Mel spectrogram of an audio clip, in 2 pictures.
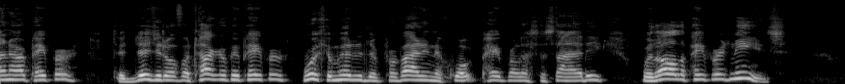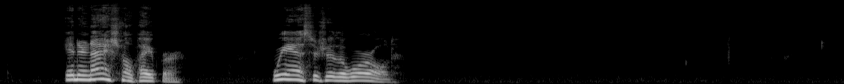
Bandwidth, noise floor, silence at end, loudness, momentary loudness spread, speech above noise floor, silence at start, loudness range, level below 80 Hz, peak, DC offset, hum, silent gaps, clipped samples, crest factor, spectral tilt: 18 kHz; -70 dBFS; 4.55 s; -23 LUFS; 11 LU; 48 dB; 0 s; 4 LU; -82 dBFS; -6 dBFS; under 0.1%; none; none; under 0.1%; 20 dB; -7 dB/octave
